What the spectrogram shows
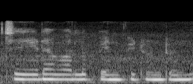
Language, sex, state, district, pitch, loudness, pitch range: Telugu, female, Andhra Pradesh, Chittoor, 230 Hz, -15 LUFS, 225-235 Hz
